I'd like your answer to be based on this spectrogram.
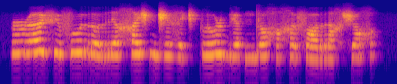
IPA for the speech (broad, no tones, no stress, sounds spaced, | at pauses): ɹ ɜ fʲ u f u r o r i χ e ʃ n d͡ʒ ɨ z ɜ t͡ʃ k l u ɹ bʲ ɜ ʔ n d o χ ɒ χ ɨ f ɒ r a χ ʃ o χ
